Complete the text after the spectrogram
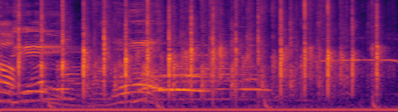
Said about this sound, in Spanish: Un aplauso por esto.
